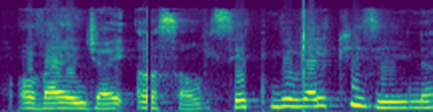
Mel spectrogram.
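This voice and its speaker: Noticeable background noise surrounds a woman speaking at a moderate pace with ordinary pitch variation. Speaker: vlogger. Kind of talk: casual vlog chat while cooking. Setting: home kitchen. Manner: articulating more carefully.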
